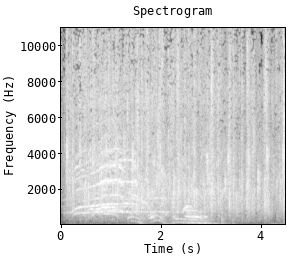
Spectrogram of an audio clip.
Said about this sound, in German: Jetzt euer Applaus für die 100.000 Euro Frage.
